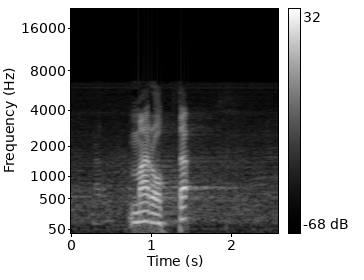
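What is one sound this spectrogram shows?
A man speaks briefly through a microphone in a large hall.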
